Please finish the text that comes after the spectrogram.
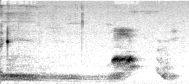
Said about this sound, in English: Again, I'm sorry if you can hear chicken. She is very vocal. She's She's an attention whore. She is eyeing me down right now.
